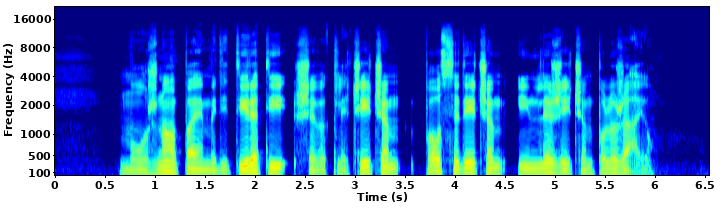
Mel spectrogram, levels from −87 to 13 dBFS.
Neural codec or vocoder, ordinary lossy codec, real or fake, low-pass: none; none; real; 14.4 kHz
